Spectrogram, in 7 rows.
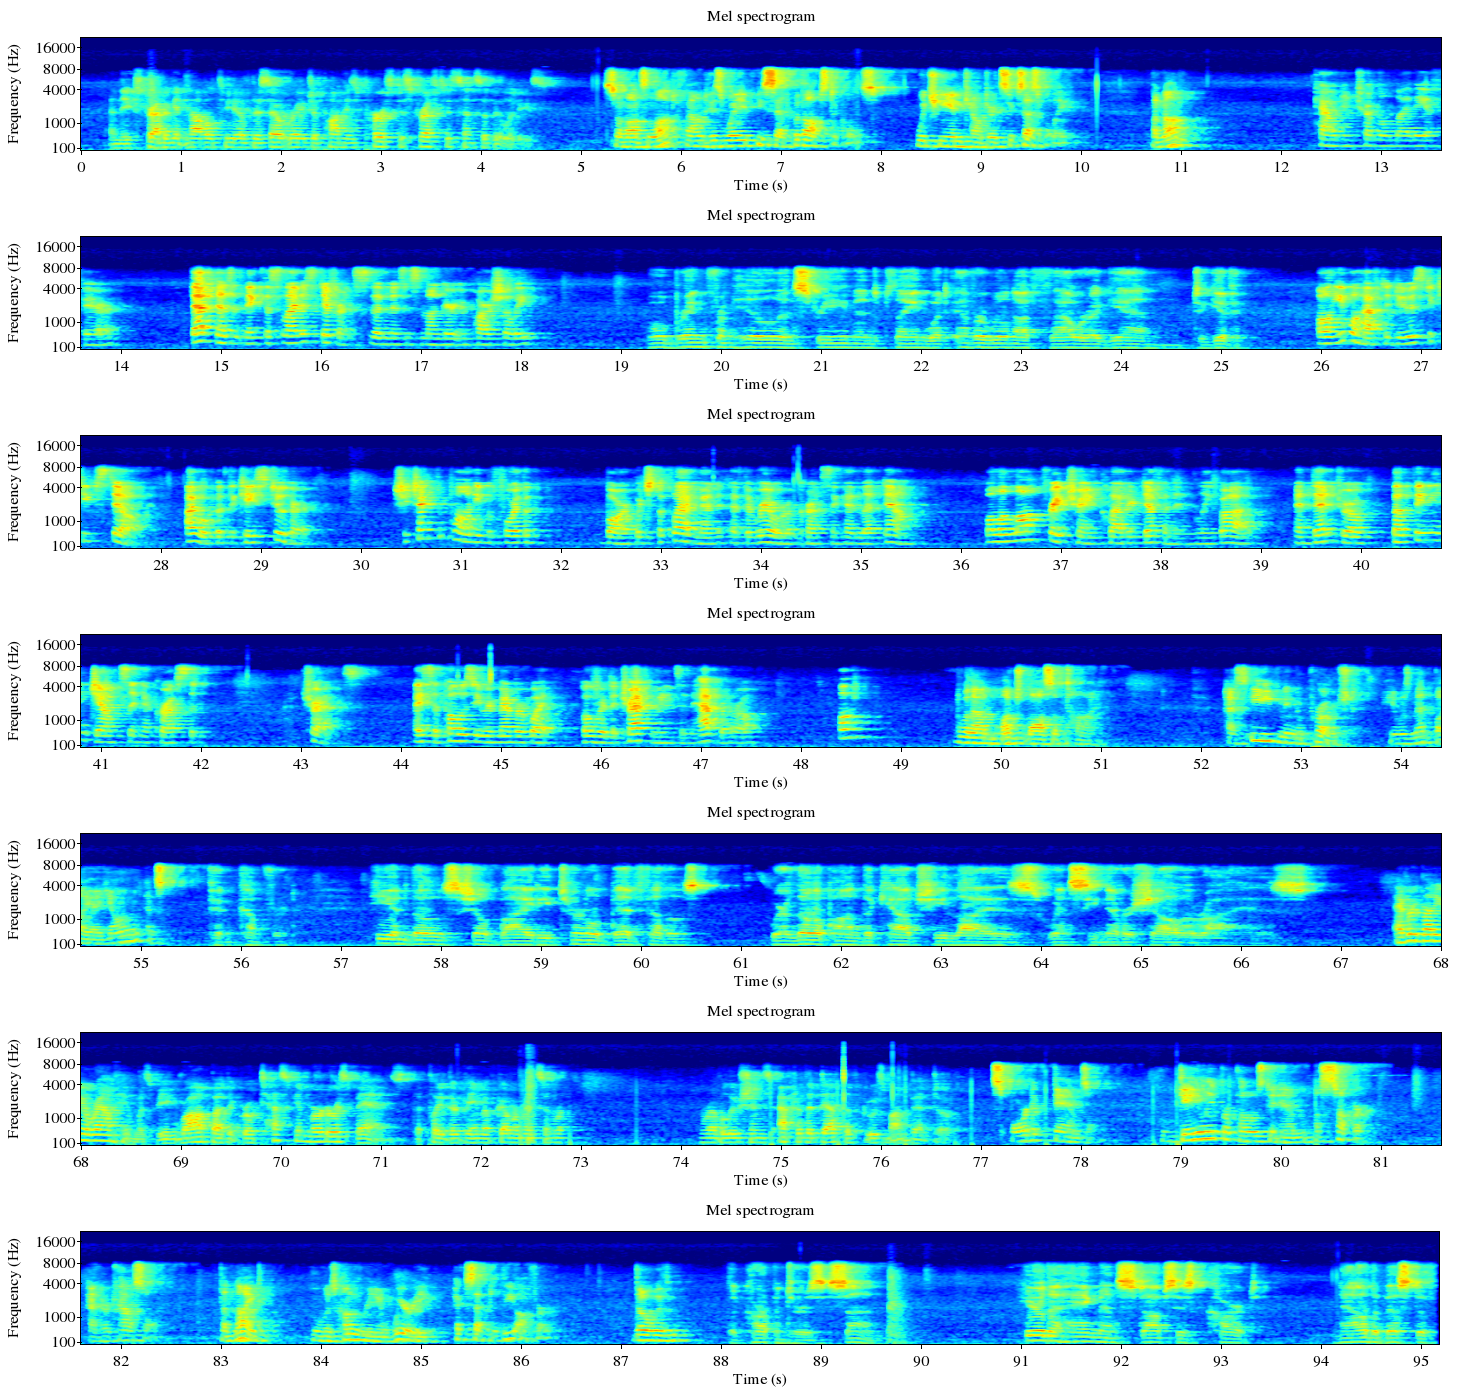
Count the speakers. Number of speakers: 4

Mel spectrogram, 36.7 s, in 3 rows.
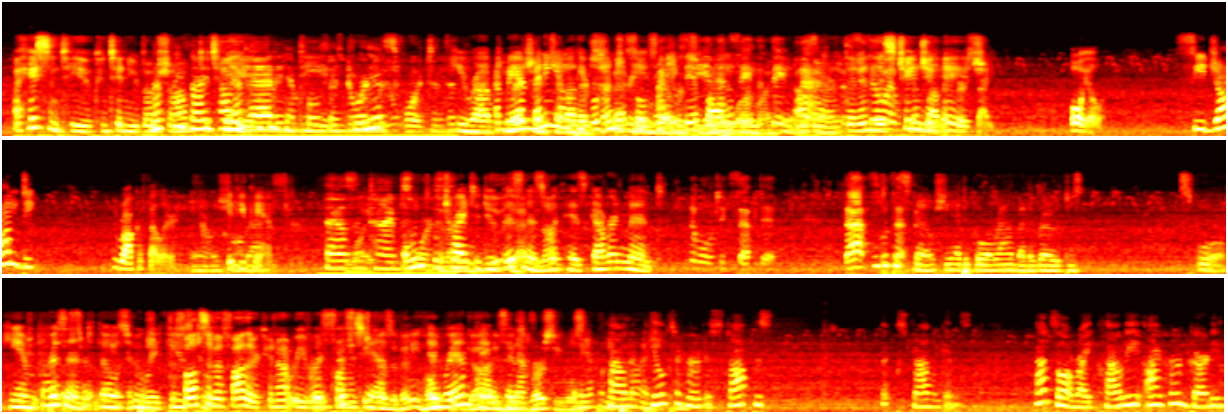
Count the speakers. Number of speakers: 9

